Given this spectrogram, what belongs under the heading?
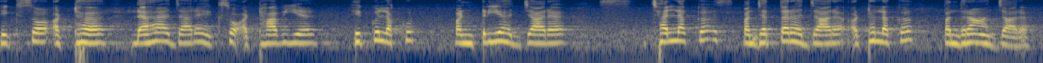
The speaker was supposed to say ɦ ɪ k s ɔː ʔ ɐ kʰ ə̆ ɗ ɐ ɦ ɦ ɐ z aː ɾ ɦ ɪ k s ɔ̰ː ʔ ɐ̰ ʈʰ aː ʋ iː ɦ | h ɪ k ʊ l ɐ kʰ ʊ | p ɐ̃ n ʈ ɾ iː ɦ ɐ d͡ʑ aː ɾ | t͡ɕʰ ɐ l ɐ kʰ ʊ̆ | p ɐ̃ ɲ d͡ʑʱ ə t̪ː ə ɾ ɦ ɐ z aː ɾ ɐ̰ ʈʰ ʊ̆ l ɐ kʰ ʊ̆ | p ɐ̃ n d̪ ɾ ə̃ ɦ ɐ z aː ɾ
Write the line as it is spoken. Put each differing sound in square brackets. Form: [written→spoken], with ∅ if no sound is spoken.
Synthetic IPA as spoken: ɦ ɪ k s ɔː ʔ ɐ [kʰ→ʈʰ] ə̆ ɗ ɐ ɦ ɦ ɐ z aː ɾ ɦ ɪ k s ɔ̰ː ʔ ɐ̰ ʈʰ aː ʋ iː ɦ | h ɪ k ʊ l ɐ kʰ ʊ | p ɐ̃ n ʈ ɾ iː ɦ ɐ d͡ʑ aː ɾ | t͡ɕʰ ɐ l ɐ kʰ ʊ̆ | p ɐ̃ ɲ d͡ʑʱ ə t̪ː ə ɾ ɦ ɐ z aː ɾ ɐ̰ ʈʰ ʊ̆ l ɐ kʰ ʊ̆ | p ɐ̃ n d̪ ɾ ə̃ ɦ ɐ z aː ɾ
